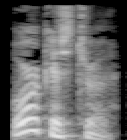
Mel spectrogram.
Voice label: orchestra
